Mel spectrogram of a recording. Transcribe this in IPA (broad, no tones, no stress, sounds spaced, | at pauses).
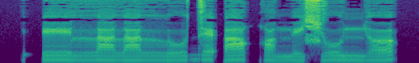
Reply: ʔ e lː a l a lː o d ɛ ʔ a qʷ a n̪ e ɕ o ɲ ʌ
